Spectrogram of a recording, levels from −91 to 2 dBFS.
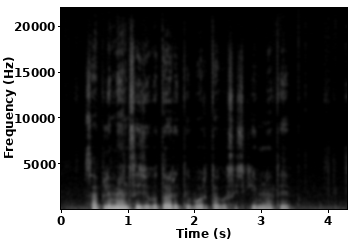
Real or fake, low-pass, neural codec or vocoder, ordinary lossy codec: real; none; none; none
